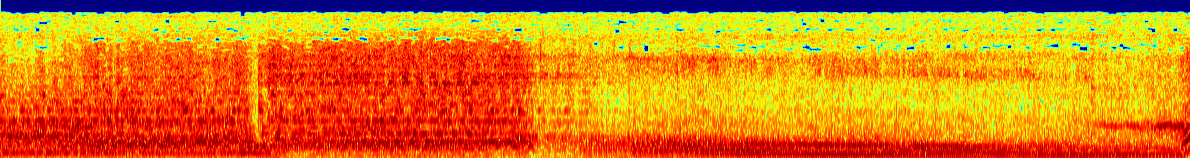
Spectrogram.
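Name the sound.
car engine driving away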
